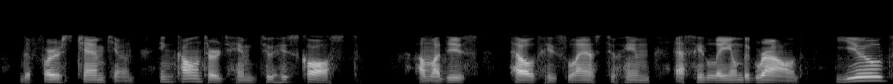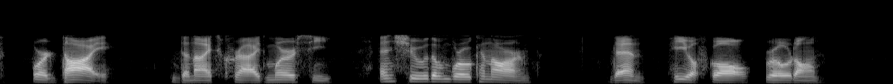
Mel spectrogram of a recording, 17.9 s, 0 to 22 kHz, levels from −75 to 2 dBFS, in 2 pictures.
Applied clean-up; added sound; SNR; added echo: none; none; none; none.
